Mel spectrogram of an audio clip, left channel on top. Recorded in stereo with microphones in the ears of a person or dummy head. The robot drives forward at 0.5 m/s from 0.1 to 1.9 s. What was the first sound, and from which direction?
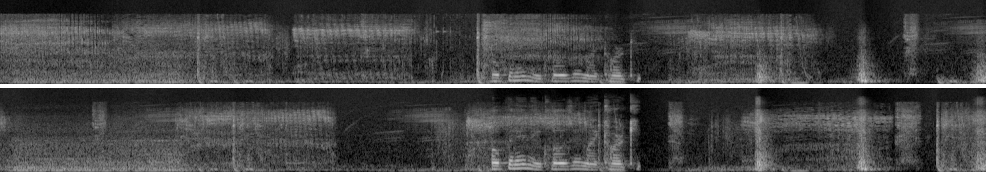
Keys jangling, 45° right (ahead or behind).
